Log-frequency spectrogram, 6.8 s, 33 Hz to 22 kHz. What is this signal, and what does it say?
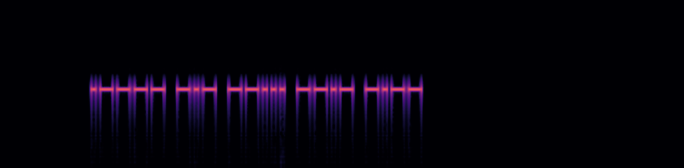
Morse code, heard as a keyed tone, about 27 wpm, 700 Hz. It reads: 1K7QY
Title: Code Groups - 5 Letter:Numbers - 28wpm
